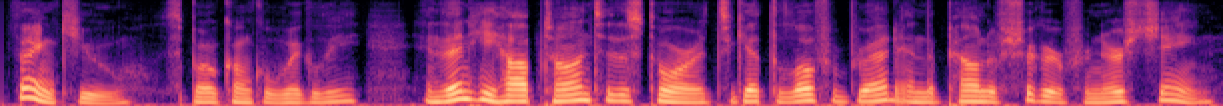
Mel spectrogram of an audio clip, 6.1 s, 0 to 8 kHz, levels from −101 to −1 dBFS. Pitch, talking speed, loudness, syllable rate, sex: 145 Hz, 265 wpm, -19 LUFS, 6.3 syllables/s, male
